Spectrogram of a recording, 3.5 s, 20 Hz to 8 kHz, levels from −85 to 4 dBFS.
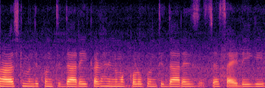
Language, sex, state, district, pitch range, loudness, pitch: Kannada, female, Karnataka, Bidar, 200-210 Hz, -18 LUFS, 205 Hz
